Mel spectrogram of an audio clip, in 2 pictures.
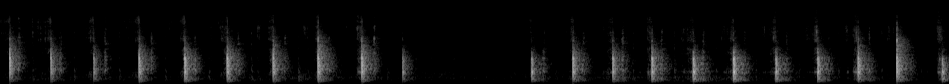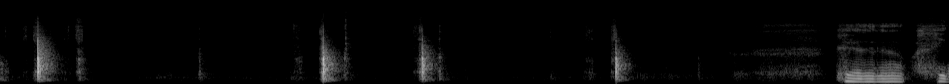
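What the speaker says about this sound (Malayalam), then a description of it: "ഇവിടെ ഇരുന്ന് ഇവിടെ സവാള അരിഞ്ഞിരിക്കുക" Onions are chopped with a knife on a board in steady rapid runs of taps, with a pause between bursts, then scattered single cuts and a brief breathy sound at the end.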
